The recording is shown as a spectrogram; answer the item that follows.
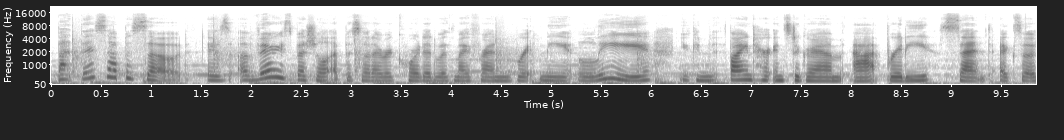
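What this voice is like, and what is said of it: Stuffy, congested voice. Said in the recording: “You will hear it in my voice, my stuffy voice, because at this time I was still getting over a cold ... apologizing for the stuffiness”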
